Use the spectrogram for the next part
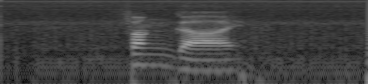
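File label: "fungi", British English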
